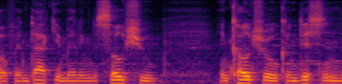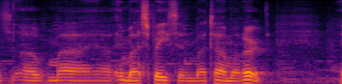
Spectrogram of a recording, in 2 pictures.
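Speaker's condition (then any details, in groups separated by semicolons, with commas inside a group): No condition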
